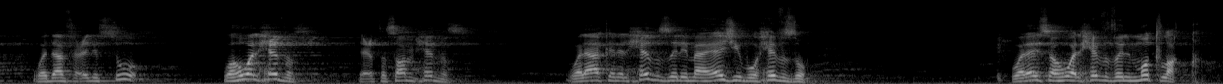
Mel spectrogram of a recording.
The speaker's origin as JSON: {"language": "Arabic", "region": "Upper Egypt", "country": "Egypt", "said": "أنا صعيدي من سنة 92"}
